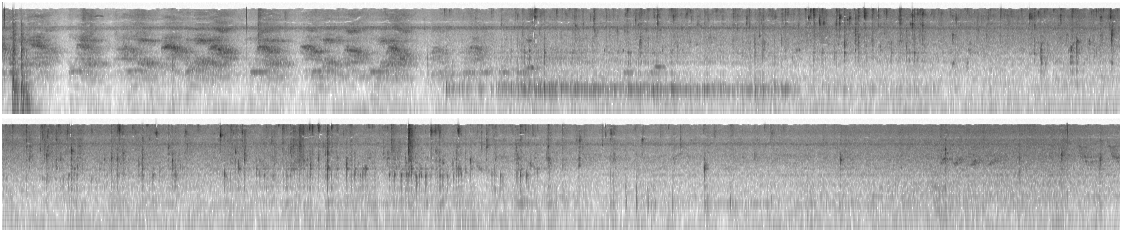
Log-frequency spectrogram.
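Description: Liquid pours and trickles as a tapioca leaf organic pesticide mixture is strained, a steady splashing flow with a brief gurgling burst early on, close and without speech.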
